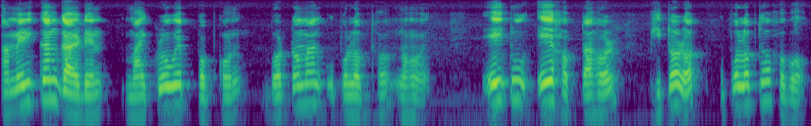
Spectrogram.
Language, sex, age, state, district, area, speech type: Assamese, male, 18-30, Assam, Tinsukia, rural, read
